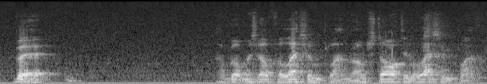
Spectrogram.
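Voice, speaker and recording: The speaker has an English accent and a moderate pace. Noticeable background noise and audible room echo are present. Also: man. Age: 60s. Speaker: amateur fiddle learner vlogger. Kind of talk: casual vlog talk. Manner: halting.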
